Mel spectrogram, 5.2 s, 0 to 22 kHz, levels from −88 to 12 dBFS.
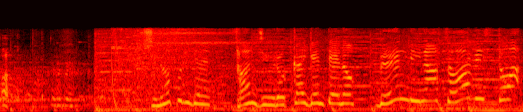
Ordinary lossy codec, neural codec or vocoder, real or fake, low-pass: none; none; real; none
